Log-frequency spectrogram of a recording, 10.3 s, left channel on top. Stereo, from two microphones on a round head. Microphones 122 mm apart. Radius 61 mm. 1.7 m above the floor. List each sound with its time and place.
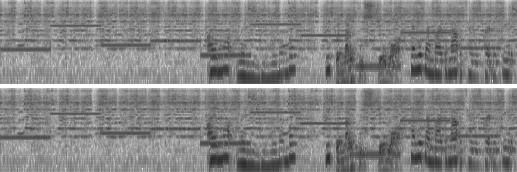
4.1 s a woman speaking: 35° right (ahead or behind), 1.6 m
6.7 s a man speaking: 70° left (ahead or behind), 2 m
8.2 s a woman speaking: 5° left (ahead or behind), 2 m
